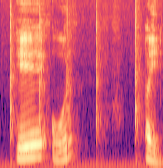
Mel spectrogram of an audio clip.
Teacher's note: ए और ऐ इनका कंठ और तालु दोनों से उच्चारण होता है। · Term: कंठ तालव्य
